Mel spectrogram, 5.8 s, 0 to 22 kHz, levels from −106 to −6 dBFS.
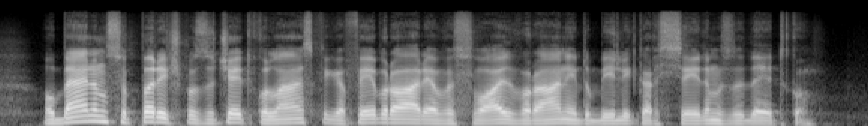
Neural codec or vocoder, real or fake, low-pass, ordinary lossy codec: autoencoder, 48 kHz, 32 numbers a frame, DAC-VAE, trained on Japanese speech; fake; 14.4 kHz; none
